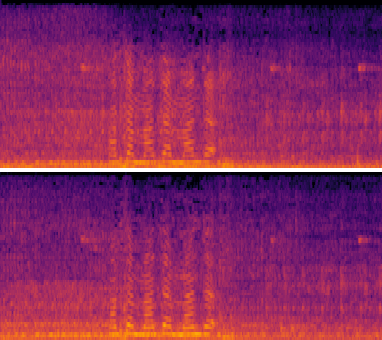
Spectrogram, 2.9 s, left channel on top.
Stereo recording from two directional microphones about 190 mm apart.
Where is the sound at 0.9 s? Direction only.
5° right (ahead or behind).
